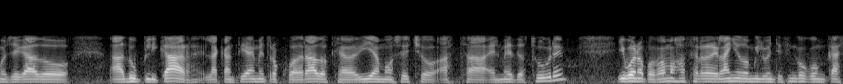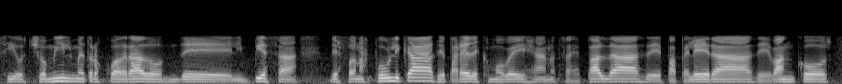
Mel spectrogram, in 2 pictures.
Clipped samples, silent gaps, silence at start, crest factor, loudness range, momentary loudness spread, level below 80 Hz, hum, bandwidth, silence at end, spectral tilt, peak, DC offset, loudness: under 0.1%; none; 0 s; 18 dB; 2 LU; 8 LU; -50 dBFS; none; 4 kHz; 0.15 s; -10.5 dB/octave; 0 dBFS; under 0.1%; -19 LUFS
